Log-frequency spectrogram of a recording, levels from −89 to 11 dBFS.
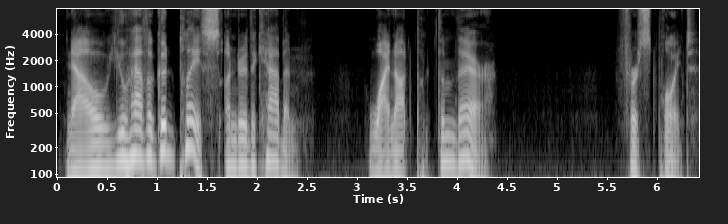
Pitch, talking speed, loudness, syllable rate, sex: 115 Hz, 140 wpm, -18 LUFS, 4.7 syllables/s, male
